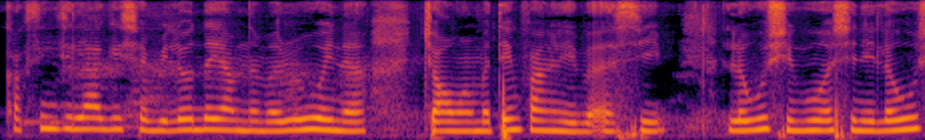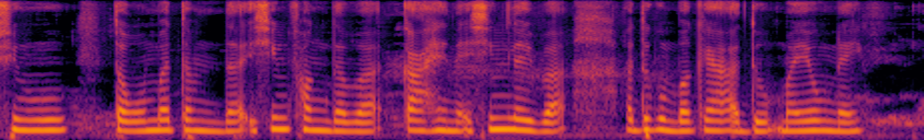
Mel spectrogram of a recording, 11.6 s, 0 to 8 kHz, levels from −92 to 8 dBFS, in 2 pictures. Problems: constant background noise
